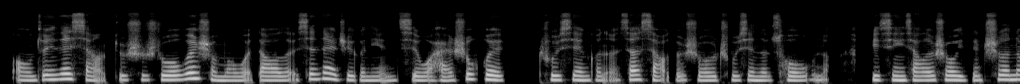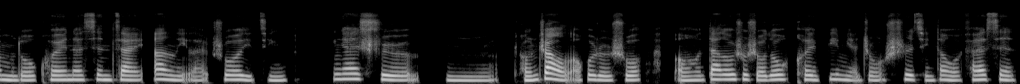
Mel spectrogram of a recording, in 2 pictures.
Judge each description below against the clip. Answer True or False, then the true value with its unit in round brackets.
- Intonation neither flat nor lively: False (2.2 semitones)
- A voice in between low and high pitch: False (205 Hz)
